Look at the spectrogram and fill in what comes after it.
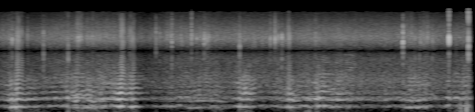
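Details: Large honeybee colony, known for ambushing and chasing its owners down the garden, being dismantled and moved from a top bar hive; a steady, thick buzzing drone with surging bursts and occasional sharp knocks.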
